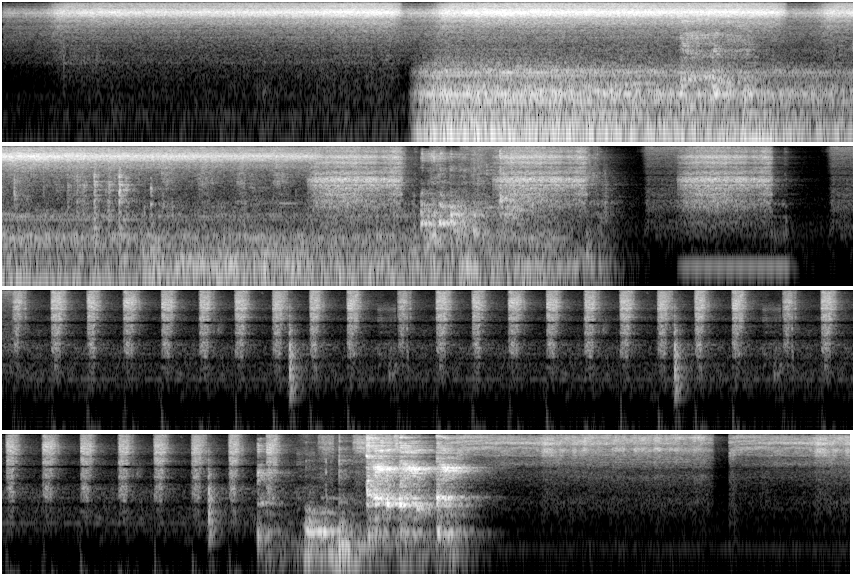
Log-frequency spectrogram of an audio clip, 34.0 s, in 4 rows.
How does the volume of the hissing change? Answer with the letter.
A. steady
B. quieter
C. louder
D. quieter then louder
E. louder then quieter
B.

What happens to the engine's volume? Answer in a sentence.
The volume of the engine goes down.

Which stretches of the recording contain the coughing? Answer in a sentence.
The coughing can be heard from 6.2 to 7.8 s, from 12.7 to 13.8 s and from 28.1 to 30.1 s.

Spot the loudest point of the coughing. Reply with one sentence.
The loudest moment of the coughing is at 29 seconds.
